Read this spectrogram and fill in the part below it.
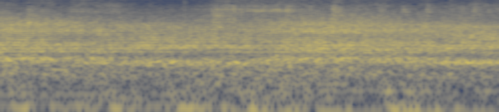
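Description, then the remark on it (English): A large arena crowd at a Knicks–Pistons game chants "Flopper, flopper" at Jalen Brunson in a dense, steady wash of voices, loud and unbroken throughout, with the chant blurring into one continuous mass of sound. “The crowd chanting, "Flopper, flopper."”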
